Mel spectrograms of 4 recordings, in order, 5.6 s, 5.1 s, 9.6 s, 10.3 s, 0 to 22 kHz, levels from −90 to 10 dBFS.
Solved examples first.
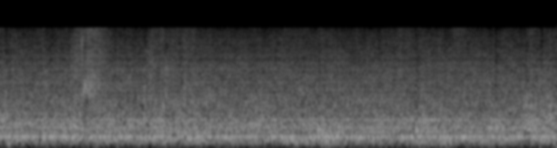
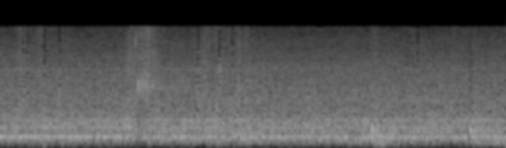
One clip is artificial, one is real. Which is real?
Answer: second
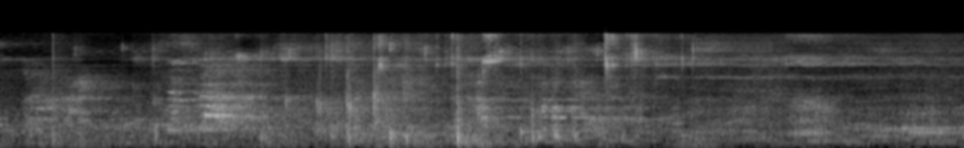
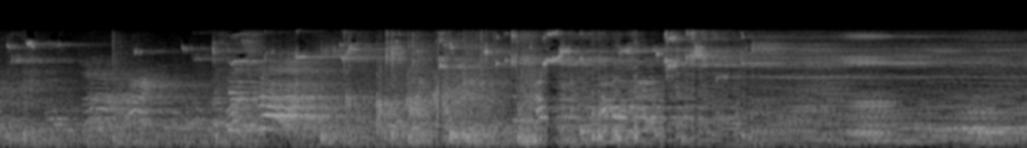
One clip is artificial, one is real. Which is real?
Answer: second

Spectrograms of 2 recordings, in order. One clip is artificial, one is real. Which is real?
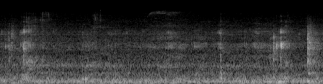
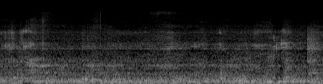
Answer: first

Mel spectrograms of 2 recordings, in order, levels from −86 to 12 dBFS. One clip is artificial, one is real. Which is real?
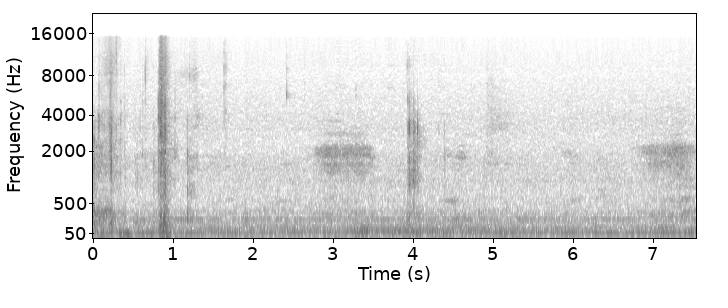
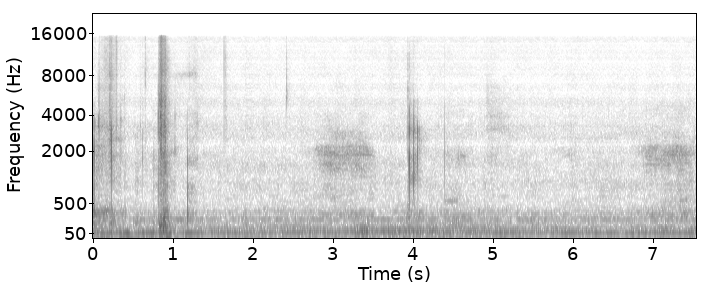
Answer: first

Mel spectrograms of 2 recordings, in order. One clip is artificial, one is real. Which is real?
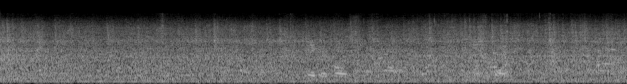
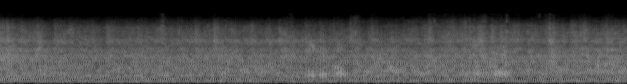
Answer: first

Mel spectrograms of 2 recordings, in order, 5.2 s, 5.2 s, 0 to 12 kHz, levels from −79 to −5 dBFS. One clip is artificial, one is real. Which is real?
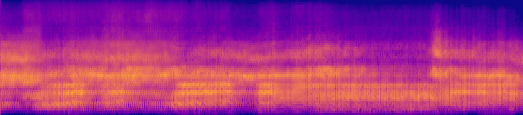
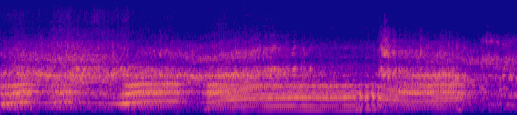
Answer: second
